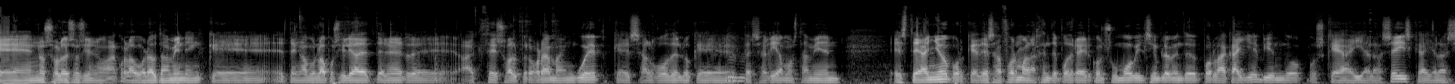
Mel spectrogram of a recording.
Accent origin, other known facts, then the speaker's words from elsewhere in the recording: Bilbao, Basque Country, Spain; a pesar de que soy de Bilbao tal y cual y he vivido en el barrio y demás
